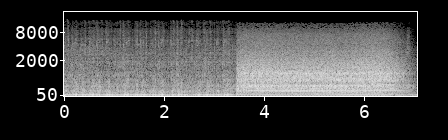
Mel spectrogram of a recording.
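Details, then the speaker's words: Old six-cylinder engine, about 3000 cc, with electric fuel pump and some choke: even, smooth firing at idle, then a held higher rev that stays steady before easing back; runs remarkably smoothly. "Szépen jár. Milyen hangja van? Elképesztően finoman jár."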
